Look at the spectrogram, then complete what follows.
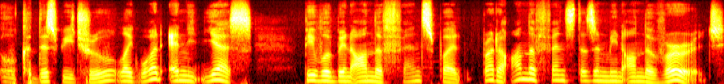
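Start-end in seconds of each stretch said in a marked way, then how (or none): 0.0-1.2 mock, put-on whispering voice. Mocking how people react to the Superman news, imitating people whispering.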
